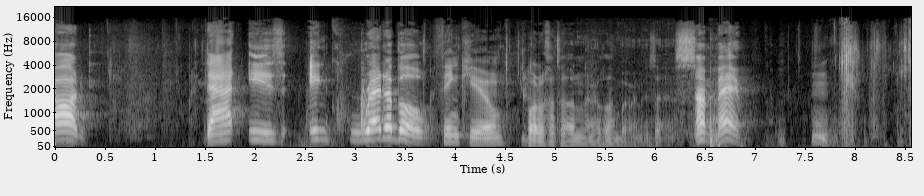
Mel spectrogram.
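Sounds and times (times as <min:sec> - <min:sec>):
speech: 0:00.2 - 0:00.4, 0:01.5 - 0:07.0, 0:07.6 - 0:08.5
crisp food being bitten and chewed: 0:07.2 - 0:08.5.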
